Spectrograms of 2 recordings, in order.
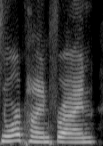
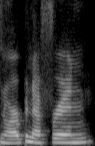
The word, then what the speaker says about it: norepinephrine: which is your fight or flight it's not pronounced norapinephrine it's not pronounced nor fenifeni it's norepinephrine but you can say monorafinifena if you want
